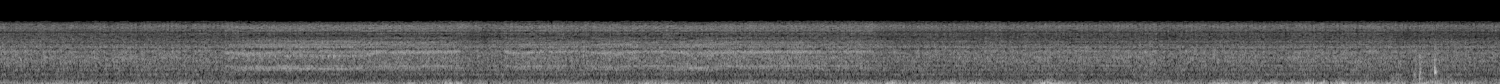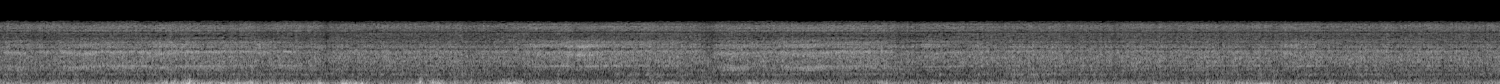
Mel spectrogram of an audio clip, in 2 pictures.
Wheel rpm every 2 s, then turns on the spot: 230, 220, 230, 230, 230, 230, 230, 230, 230, 230, 230, 220, 230, 230, 230.
none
